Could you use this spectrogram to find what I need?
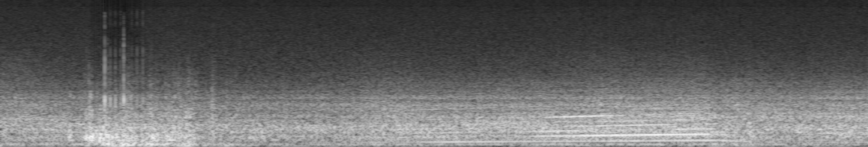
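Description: Tyres hum steadily on a road from inside a moving car.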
